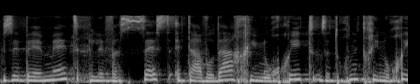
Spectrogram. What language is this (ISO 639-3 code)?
heb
